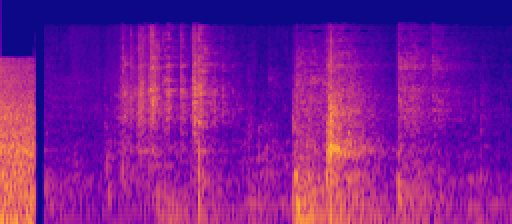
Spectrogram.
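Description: Weight plates clank on a heavy barbell.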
